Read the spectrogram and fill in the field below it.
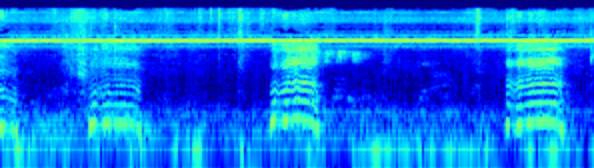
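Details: Goat on a livestock farm kept with its healthy kids, giving three loud, wavering bleats spaced about two seconds apart, each falling slightly at the end, with a steady high electrical whine underneath.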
